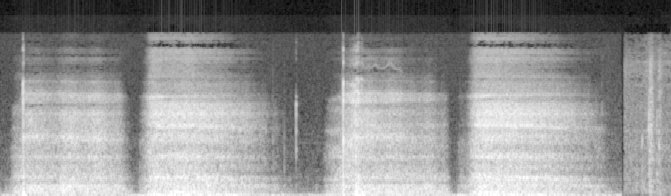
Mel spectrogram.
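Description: A person breathing slowly and deeply through the mouth, in and out, about four long breaths of roughly two seconds each with short pauses between them. There is a brief click near the middle.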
